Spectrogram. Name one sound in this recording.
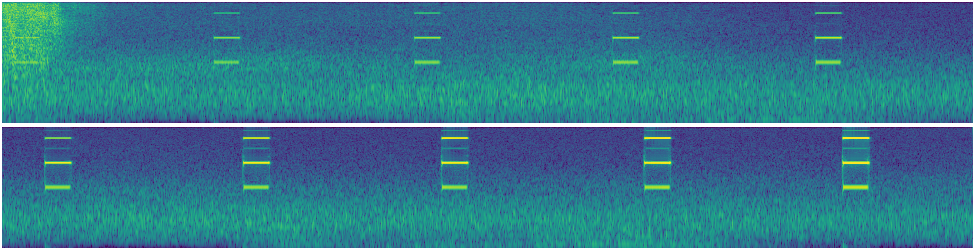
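A planted bomb beeps at an even pace.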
